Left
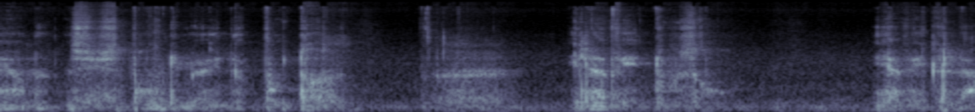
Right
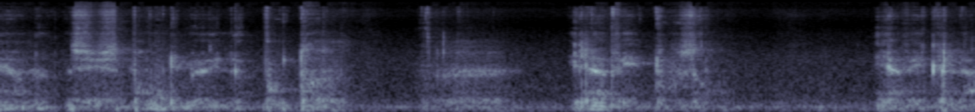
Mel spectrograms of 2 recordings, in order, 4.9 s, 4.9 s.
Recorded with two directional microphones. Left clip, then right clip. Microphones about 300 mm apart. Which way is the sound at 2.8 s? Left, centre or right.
Centre.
